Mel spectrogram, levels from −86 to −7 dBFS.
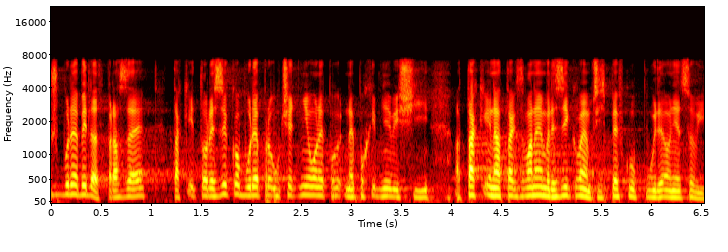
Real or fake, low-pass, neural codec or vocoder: real; 7.2 kHz; none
